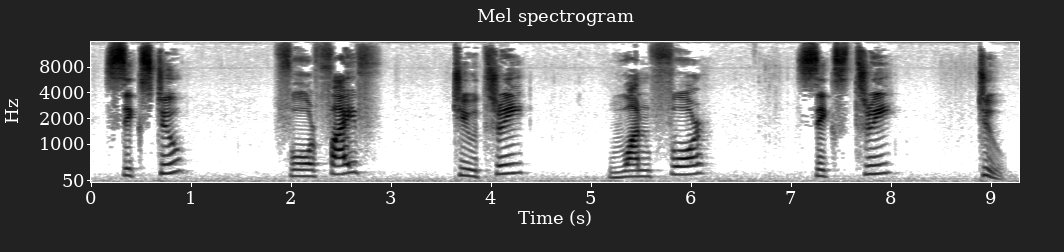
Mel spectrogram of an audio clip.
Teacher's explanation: the moment I drop my tone that means it's the end of the series · for every two digit the second digit my tone is going up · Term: intonation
